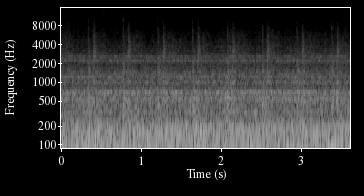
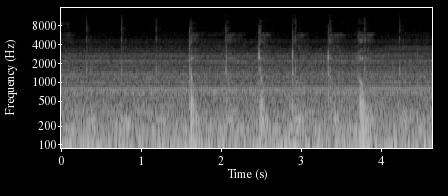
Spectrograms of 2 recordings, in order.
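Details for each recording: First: Hcalory 5-8 kW 12V diesel air heater running hot: sharp, regular fuel pump ticks about twice a second over a steady rumble, amplified by the wire cart it sits on; relocating or isolating the pump is suggested. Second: Hcalory 5–8 kW 12 V diesel air heater, newly assembled and running at lowered fan speed: crisp, evenly spaced dosing pump ticks, about two a second, over a steady low hum; normal fuel pump pulsing.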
